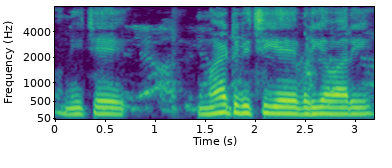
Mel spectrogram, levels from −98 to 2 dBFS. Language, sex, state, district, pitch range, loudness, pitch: Hindi, female, Uttar Pradesh, Budaun, 165-190 Hz, -15 LUFS, 170 Hz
